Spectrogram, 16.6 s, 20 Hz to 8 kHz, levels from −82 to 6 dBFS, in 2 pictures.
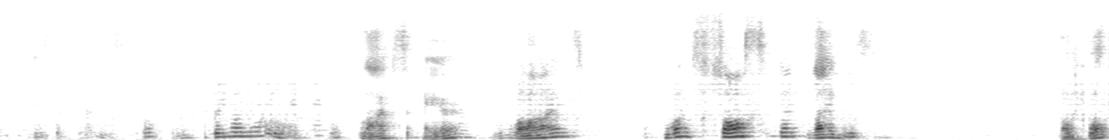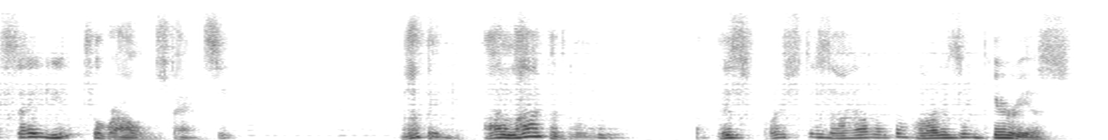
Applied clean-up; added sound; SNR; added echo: neural mask model DeepFilterNet 3.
